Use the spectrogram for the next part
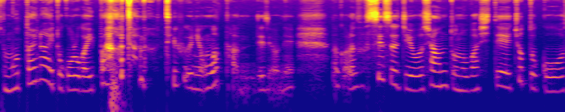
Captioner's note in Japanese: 笑い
